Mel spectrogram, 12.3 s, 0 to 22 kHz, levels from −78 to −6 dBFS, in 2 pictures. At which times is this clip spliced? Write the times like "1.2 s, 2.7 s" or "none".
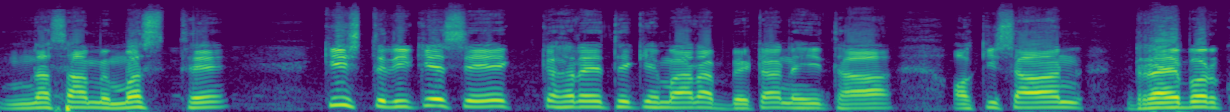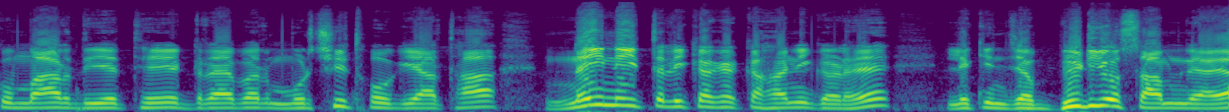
none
